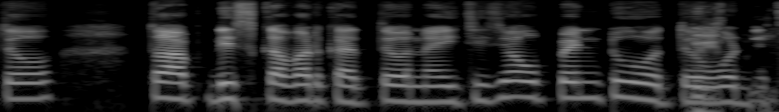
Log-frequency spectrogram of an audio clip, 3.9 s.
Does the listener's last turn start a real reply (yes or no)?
yes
